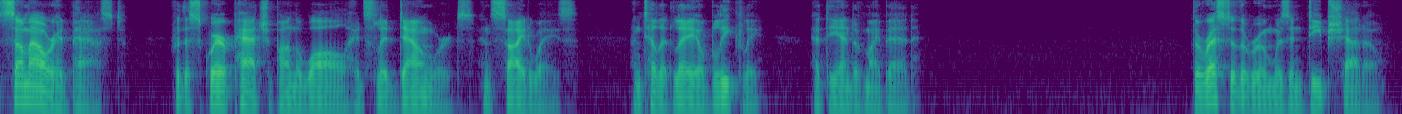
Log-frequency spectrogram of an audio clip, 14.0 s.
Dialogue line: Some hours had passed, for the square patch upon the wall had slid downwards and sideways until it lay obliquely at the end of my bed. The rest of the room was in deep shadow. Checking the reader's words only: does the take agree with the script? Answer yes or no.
no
